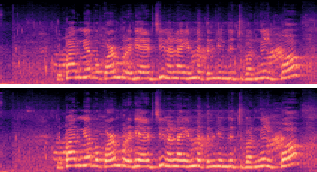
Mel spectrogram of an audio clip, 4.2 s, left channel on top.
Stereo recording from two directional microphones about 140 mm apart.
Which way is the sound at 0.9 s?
35° right (ahead or behind).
